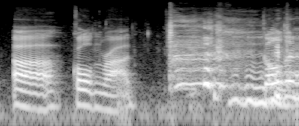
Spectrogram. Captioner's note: laughing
